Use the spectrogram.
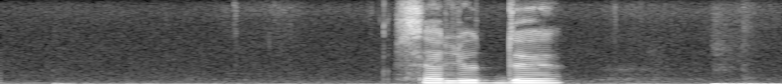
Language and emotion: Russian, neutral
